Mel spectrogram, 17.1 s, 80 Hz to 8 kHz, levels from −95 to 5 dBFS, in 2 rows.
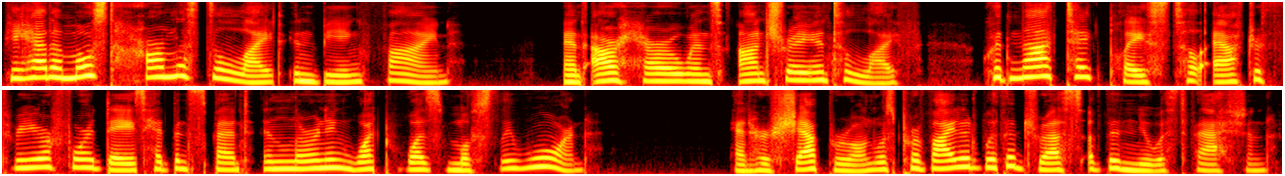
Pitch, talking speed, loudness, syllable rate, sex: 215 Hz, 160 wpm, -18 LUFS, 4.3 syllables/s, female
